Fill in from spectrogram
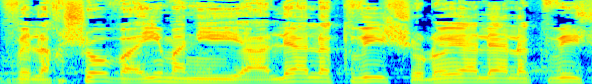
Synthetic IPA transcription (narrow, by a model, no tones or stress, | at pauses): velaχʃo̞vaimanijaalealakviʃo̞lo̞jaalealakviʃ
